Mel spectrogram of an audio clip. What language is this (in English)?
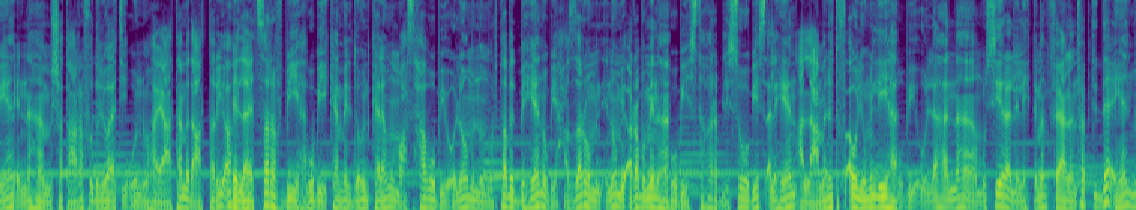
Arabic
